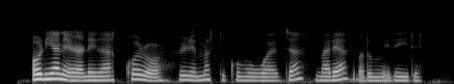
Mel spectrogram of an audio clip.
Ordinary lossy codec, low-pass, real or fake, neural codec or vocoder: none; 5.4 kHz; fake; codec, 24 kHz, 0.9 kbps, WavTokenizer, large speech release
